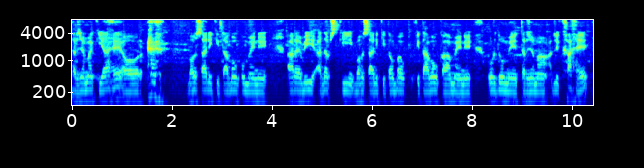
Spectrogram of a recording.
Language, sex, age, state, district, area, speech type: Urdu, male, 30-45, Delhi, South Delhi, urban, spontaneous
